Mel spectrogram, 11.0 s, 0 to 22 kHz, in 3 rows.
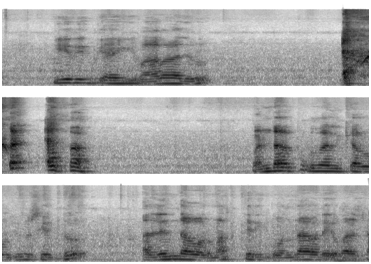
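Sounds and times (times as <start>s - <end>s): man coughing: 3.4s - 4.6s.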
